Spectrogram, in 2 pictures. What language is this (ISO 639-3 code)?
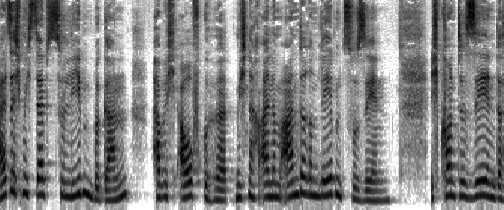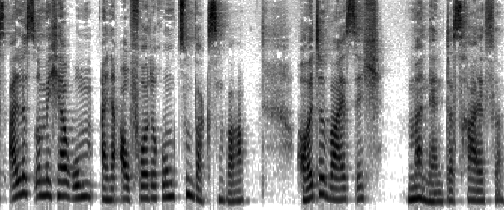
deu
